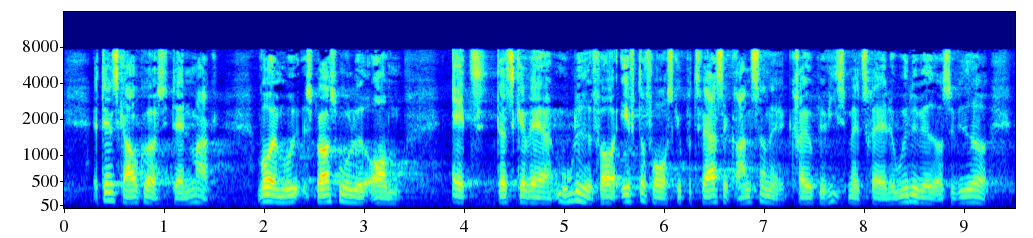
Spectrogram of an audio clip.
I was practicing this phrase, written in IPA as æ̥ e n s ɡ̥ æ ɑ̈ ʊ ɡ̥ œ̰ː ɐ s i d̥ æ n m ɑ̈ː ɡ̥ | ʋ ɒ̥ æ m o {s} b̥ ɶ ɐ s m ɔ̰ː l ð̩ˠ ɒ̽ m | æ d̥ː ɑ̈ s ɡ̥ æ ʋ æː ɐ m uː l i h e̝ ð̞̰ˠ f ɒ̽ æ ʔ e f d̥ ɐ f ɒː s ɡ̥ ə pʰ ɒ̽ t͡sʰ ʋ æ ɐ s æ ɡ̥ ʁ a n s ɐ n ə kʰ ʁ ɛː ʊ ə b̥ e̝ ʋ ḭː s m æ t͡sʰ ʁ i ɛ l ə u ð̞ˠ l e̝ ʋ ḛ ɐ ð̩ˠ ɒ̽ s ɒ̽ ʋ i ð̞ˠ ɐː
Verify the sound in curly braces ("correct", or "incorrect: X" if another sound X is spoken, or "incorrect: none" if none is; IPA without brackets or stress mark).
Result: correct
